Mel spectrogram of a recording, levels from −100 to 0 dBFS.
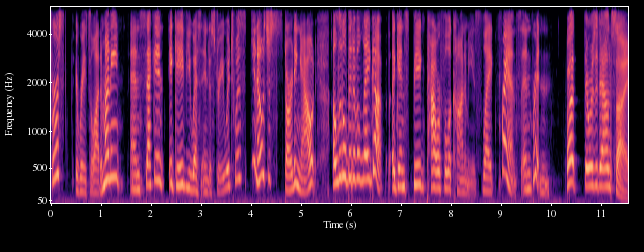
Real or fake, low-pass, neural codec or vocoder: real; 5.4 kHz; none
